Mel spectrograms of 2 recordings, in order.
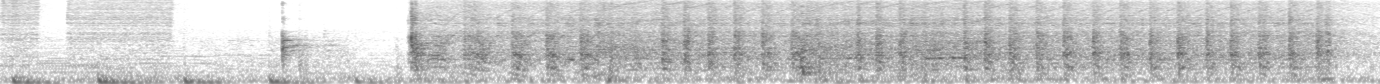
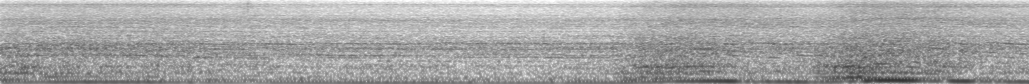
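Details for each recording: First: Car recovered after being sunk in a lake, plugs checked dry, water blown from exhaust, starting fluid sprayed into intake: steady cranking about four turns a second with a few weak catches that never take; spark present, fuel supply suspected. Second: Flood-damaged car, previously sunk in a lake, started after the ECU was dried out for a day and cleaned of mud: steady even idle, clean smooth rev rise and fall without stumbling or misses; only minor damage, engine sounds healthy.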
